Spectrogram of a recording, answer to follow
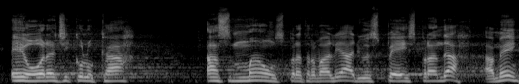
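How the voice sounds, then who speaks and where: Flat, monotone intonation at a fairly slow pace, with audible room echo and noticeable background noise. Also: man, fairly high pitch for a man. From Mexico. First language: Spanish (speaking Portuguese). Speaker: pastor. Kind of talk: sermon.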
